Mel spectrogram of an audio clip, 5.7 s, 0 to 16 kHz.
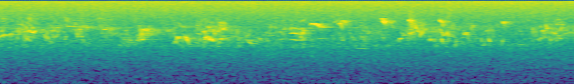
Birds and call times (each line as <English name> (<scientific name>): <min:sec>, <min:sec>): Speckled Mousebird (Colius striatus): 0:03.2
